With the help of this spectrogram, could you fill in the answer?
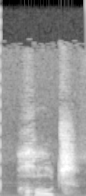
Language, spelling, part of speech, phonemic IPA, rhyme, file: Dutch, goot, noun / verb, /ɣoːt/, -oːt, Nl-goot.ogg
- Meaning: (noun) gutter; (verb) singular past indicative of gieten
